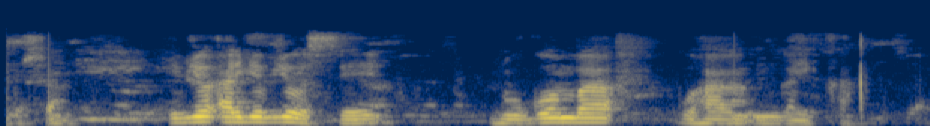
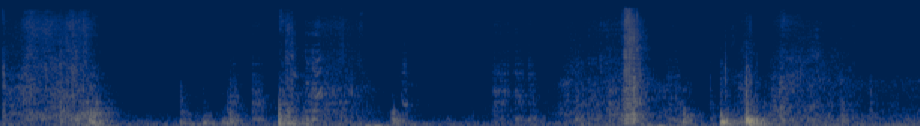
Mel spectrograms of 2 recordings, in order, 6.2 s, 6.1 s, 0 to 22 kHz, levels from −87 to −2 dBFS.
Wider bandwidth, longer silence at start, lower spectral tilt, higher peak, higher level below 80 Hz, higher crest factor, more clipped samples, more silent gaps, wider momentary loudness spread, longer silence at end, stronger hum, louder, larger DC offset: second, 7.6 kHz vs 16.5 kHz; about the same, 0.05 s vs 0 s; first, -7 dB/octave vs -5.5 dB/octave; first, -4 dBFS vs -30 dBFS; first, -56 dBFS vs -66 dBFS; second, 18 dB vs 24 dB; neither; neither; about the same, 19 LU vs 19 LU; first, 0.55 s vs 0 s; neither; first, -20 LUFS vs -53 LUFS; neither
